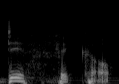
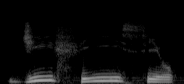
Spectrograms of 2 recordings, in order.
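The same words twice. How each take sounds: First: Difficult drawn out slowly to echo difícil; slow, stretched out. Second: Drawn-out Portuguese difícil; slow, stretched out. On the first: Teacher stretching difficult to match difícil. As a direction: stretch out difficult like the Portuguese word. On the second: Teacher stretching difícil for the class. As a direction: say difícil very slowly, syllable by syllable. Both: Shown as a demonstration. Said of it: "Olha só como é parecido".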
